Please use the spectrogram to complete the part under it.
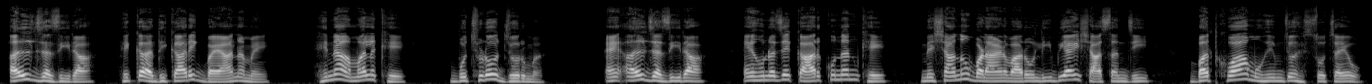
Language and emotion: Sindhi, neutral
